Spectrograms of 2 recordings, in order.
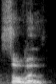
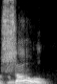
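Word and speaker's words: Sowell: or anything like that s-o-w-e-l-l how it's pronounced sobel thomas oh soul and i like yeah like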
